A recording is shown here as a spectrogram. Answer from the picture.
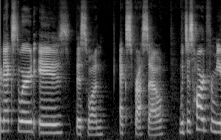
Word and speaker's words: espresso: Remember, there's no X in the Italian alphabet, so instead of espresso, it's really espresso.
